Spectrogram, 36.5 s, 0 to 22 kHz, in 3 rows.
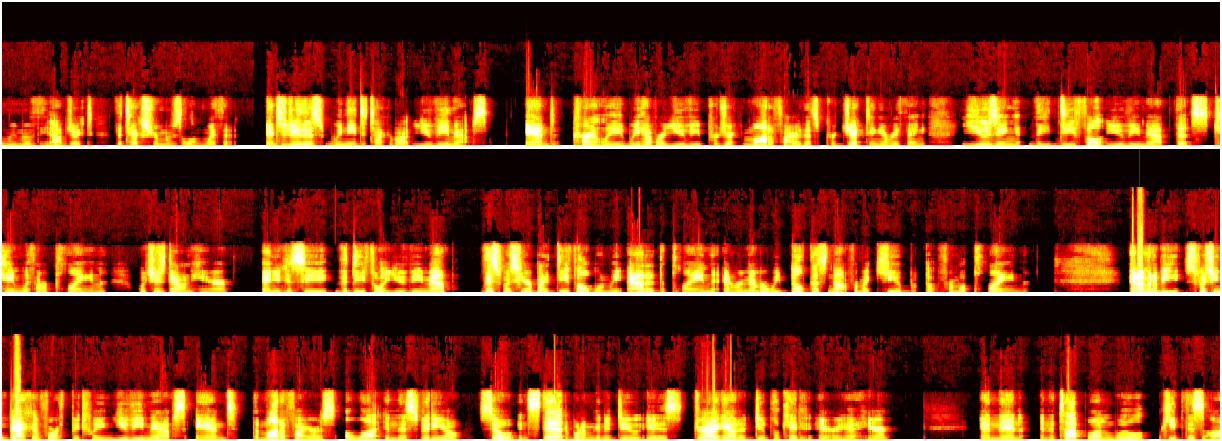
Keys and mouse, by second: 13.8 click, 26.3 click, 31.4-33.8 drag.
